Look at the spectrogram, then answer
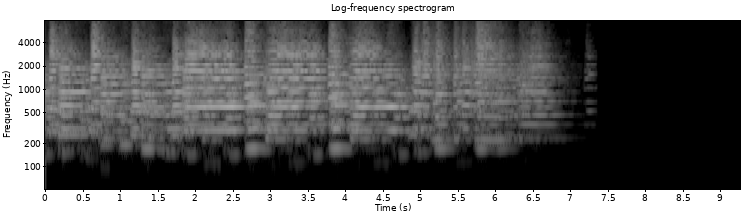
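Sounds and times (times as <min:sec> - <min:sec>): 
fanfare by a brass ensemble: 0:00.0 - 0:07.4.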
